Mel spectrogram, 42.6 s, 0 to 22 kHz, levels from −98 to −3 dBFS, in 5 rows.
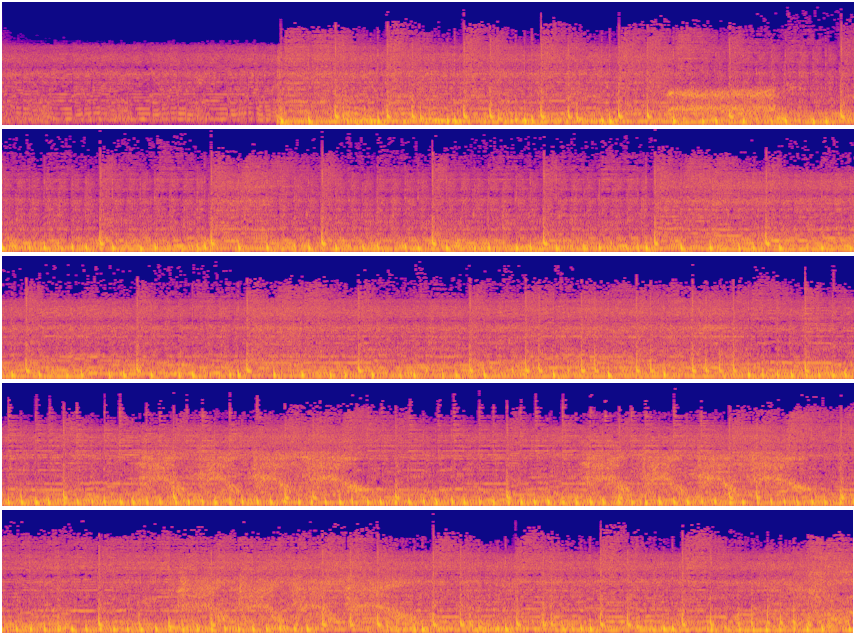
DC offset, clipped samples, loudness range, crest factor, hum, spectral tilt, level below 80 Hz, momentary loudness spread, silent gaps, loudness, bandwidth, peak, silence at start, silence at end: under 0.1%; under 0.1%; 2 LU; 14 dB; none; -4.5 dB/octave; -28 dBFS; 4 LU; none; -22 LUFS; 16.5 kHz; -8 dBFS; 0 s; 0 s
